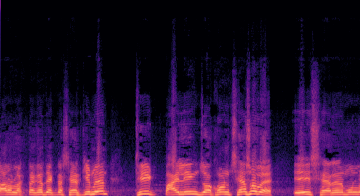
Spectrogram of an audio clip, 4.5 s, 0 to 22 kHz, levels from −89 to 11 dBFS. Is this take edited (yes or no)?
no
